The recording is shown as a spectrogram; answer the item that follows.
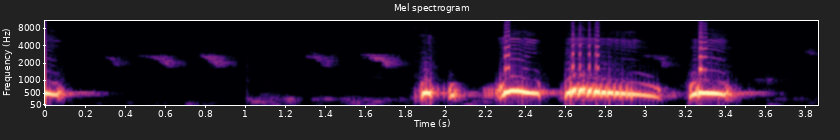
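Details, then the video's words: After nearly two seconds of quiet, a spotted dove decoy phrase in 'liu tan' style: stuttered short coos, a rounded coo, a long falling vibrating coo and a crisp last note. "เสียงต่อนกเขาใหญ่หมานๆ, เสียงนกเขาใหญ่ ต่อเข้าเร็ว เสียงหลิ่วตัน"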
